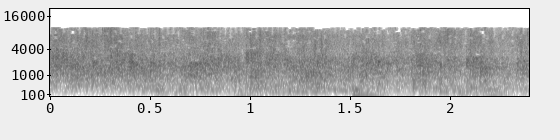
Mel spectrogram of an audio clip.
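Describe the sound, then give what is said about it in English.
Audience applause in a university school of management auditorium as a guest author is introduced; thick, sustained clapping from many hands, evenly loud from start to finish. “From the applause, I judge that Mr. Gregorian needs no introduction”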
